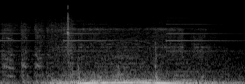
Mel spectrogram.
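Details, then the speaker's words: 2004 VW Passat after new crankshaft position sensor, EVAP sensor and vacuum check valve hoses: engine catches, revs to about 2,000 rpm under throttle, then dies within seconds; flashing immobilizer light. "Yeah. Went up to 2,000 RPM, but yeah, it's not going to work."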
